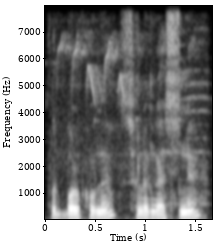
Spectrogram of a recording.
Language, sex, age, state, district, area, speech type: Bodo, male, 18-30, Assam, Udalguri, urban, spontaneous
